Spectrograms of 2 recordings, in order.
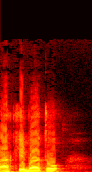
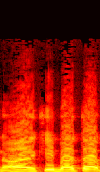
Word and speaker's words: akibatu: Lihat akibatu. Akibatu di sini fa'il. Fa'il itu isim marfu. Akibatu ini isim marfu. Ya, makanya dibacanya akibatu, bukan akibata, bukan akibati.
